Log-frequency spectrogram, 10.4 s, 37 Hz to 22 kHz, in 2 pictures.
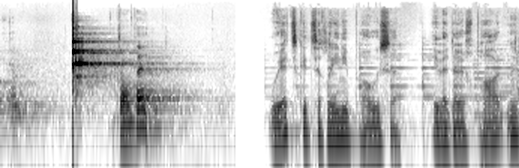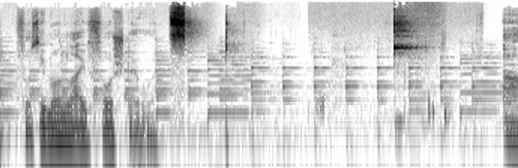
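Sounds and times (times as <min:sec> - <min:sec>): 
glasses clinking together in a toast: 0:00.8 - 0:01.4
speech: 0:01.2 - 0:01.8, 0:02.7 - 0:07.3.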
